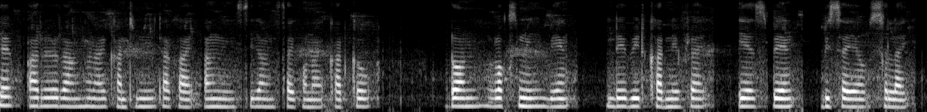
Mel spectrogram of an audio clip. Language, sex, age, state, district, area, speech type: Bodo, female, 18-30, Assam, Kokrajhar, rural, read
